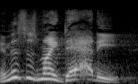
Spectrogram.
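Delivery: high, loud yelled-out call. Recounting how she yelled out introducing her daddy, retelling her loud yell. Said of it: "she yells out".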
